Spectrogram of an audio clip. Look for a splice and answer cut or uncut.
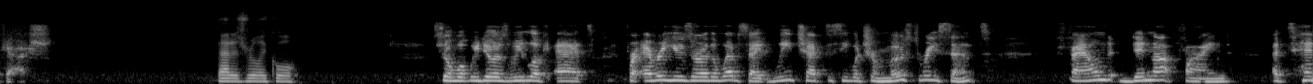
uncut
